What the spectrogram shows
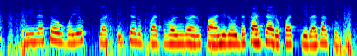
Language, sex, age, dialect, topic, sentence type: Marathi, female, 31-35, Northern Konkan, agriculture, statement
